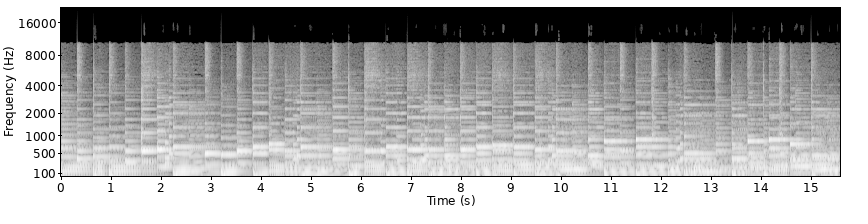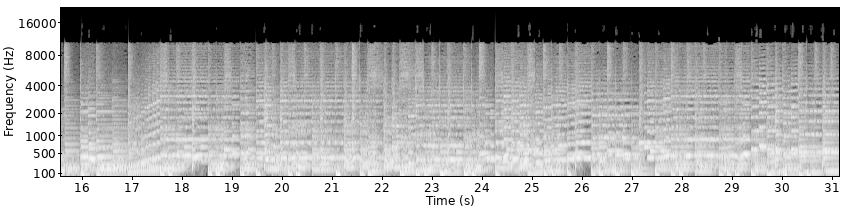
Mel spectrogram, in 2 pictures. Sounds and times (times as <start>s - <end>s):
Video game music: 0.0s - 31.1s.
